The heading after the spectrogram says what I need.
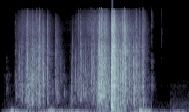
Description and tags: Grocery Drop
crinkling of paper grocery bag then dropping groceries
paper, groceries, bag, grocery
